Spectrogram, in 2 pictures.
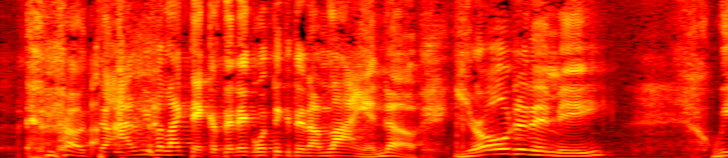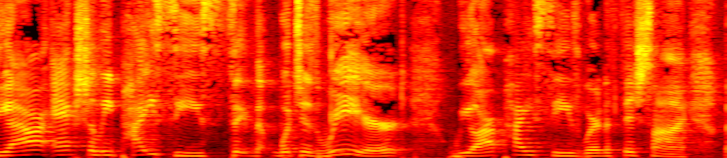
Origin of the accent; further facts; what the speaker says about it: Philadelphia, Pennsylvania, United States; So, you know, I'm from Philly.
